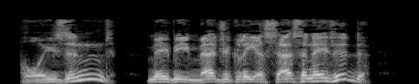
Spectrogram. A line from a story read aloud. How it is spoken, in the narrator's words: Rick noted grimly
